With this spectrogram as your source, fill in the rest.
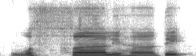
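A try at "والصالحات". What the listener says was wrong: मोटा पढ़ो भाई, स्वाद को मोटा पढ़ो।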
